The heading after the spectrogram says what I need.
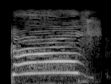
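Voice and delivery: high, loud summoning yell. Retold or imitated. Girl yelling for the housemates, loud and high. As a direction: call the whole pack in at full voice. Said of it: "She goes".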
